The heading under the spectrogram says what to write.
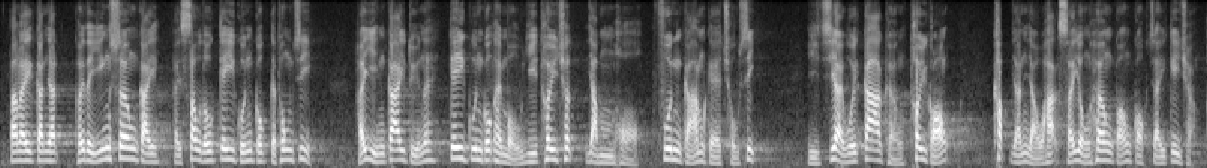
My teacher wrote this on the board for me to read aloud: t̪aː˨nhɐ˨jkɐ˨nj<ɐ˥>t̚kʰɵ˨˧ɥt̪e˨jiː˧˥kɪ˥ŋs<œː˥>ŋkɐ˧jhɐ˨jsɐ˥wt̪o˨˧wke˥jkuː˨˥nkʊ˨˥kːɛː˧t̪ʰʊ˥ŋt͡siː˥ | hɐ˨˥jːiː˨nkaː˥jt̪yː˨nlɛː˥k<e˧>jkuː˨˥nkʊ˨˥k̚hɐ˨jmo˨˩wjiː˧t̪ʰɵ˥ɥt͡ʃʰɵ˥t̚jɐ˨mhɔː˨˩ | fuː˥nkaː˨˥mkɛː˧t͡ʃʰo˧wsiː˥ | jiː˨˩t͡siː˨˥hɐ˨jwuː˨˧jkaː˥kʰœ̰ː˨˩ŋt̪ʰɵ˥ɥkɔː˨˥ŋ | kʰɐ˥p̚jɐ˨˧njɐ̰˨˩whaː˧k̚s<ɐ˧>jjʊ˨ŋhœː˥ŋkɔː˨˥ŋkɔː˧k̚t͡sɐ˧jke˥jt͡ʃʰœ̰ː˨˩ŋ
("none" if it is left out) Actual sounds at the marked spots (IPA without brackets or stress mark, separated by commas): ɐ˨, œː˥, e˥, ɐ˨˥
